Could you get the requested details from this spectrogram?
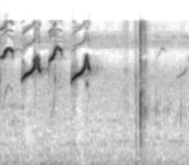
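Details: Female cinereous tit call used for luring: four clear, slurred high whistles in quick sequence, the second and fourth lower and rising, followed by a single brief click.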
